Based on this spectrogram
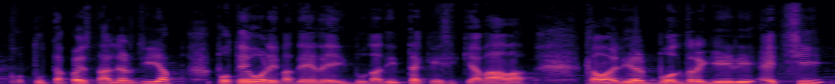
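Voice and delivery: ordinary talk

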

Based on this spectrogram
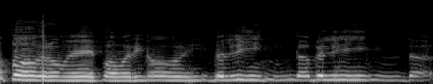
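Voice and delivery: high, loud cry of woe; wailing lament. Acted. Father bewailing his fate to Belinda, high wailing lament. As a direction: lament out loud, drawing out the name.

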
